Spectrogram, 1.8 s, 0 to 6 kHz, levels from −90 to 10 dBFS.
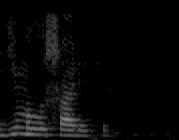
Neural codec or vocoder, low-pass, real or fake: none; 5.4 kHz; real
